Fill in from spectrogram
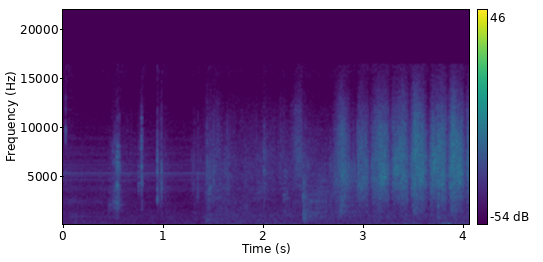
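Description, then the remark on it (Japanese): Blue juice taken from dayflower blossoms is rubbed into fabric through a paper stencil to mark the pattern in Nanbu shikon-zome purple-root dyeing: scattered soft, hissy scrubbing strokes that turn into a steady, quicker rhythm of brushy rubs toward the end, with no voices. “生地に型紙をのせ露草の花から取った青い汁で模様をすり込みます”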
